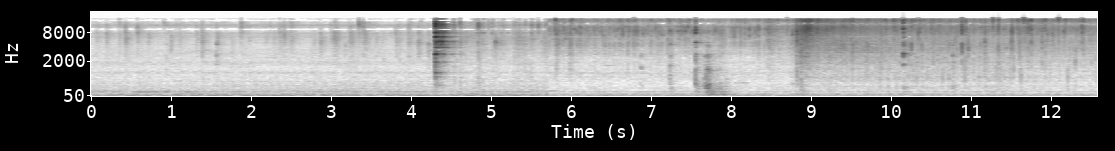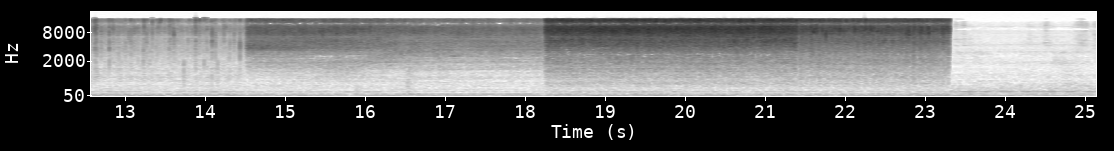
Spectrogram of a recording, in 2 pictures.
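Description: French toast frying in a nonstick pan: a steady sizzle that jumps louder twice and stops suddenly near the end. A sharp knock comes about four seconds in, and a duller thump follows a few seconds later.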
